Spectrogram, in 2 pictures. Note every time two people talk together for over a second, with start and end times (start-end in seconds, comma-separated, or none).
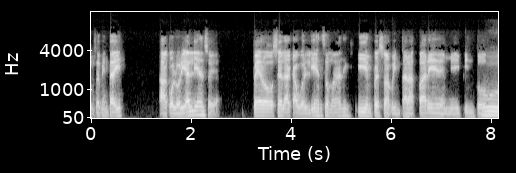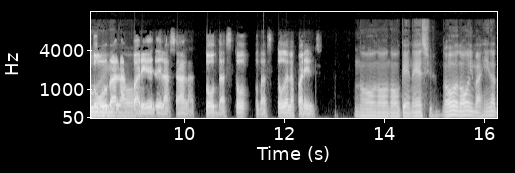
7.8-9.2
